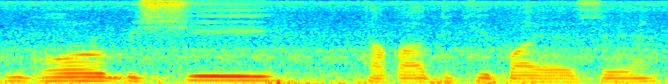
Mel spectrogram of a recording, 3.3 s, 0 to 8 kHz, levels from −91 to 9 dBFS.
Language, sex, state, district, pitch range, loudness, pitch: Nagamese, male, Nagaland, Dimapur, 105-125 Hz, -14 LUFS, 115 Hz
